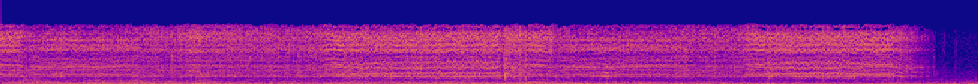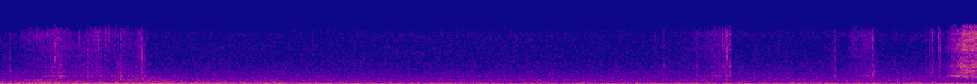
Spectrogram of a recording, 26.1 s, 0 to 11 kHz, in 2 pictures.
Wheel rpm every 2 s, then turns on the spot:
160, 160, 160, 160, 160, 150, 20, 10, 0, 0, 0, 10, 20.
12-16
